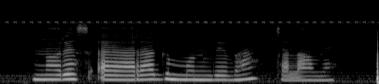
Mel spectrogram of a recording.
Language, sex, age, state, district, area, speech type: Santali, female, 18-30, Jharkhand, Seraikela Kharsawan, rural, read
